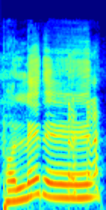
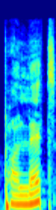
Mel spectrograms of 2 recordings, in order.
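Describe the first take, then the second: First: The name is said with a North German pronunciation. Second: The name is said with a French-style pronunciation. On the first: The name is treated as German. The speaker calls it right. "so richtig schön norddeutsch" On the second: The name is treated as French. The speaker calls it wrong. "manche sagen auch Paulette. Und ich denke so, nein, das ist nicht französisch"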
